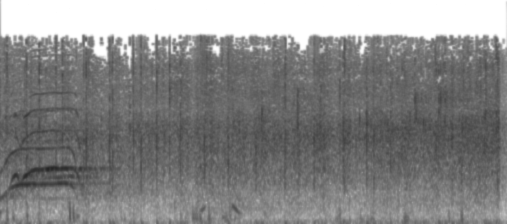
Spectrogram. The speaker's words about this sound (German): Also gebt mal dem Gastgeberteam mal einen richtigen Applaus hier.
